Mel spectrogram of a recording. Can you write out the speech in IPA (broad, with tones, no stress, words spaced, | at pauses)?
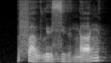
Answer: fa˧˩wlɨ˧˩ zɨ̤˨˩ə̯ŋa̰˧˥ŋ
